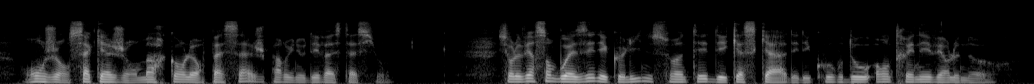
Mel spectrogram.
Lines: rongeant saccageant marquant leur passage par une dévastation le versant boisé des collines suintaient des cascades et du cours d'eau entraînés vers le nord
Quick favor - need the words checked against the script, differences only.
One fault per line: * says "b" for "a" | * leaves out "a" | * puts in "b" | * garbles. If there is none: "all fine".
* puts in "sur"
* says "des" for "du"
